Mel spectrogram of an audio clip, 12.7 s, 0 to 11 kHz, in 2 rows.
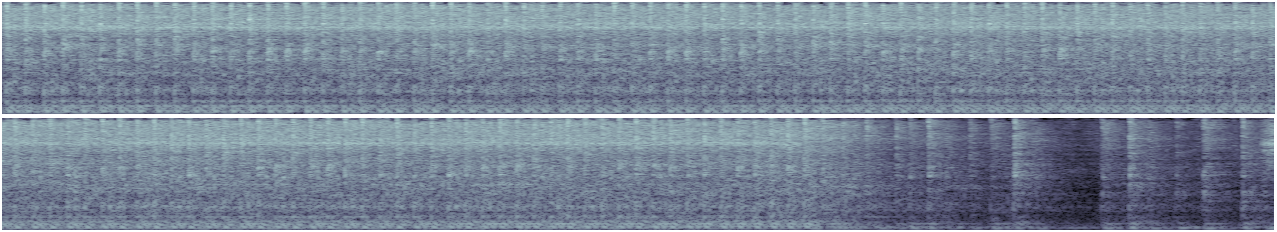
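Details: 1985 Harley-Davidson FXRS Evo V-twin, sat five years, new carburettor, oil-mixed fuel, smoking heavily: steady, even loping idle about ten seconds with no misses or knocks, then shuts off; running properly.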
